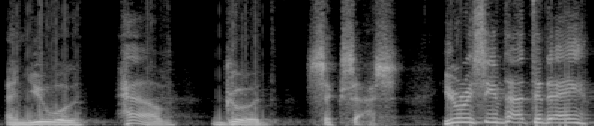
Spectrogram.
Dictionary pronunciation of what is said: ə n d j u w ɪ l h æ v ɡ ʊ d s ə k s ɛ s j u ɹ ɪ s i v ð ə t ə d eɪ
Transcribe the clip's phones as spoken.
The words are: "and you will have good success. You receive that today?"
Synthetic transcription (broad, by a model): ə n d j u w ɪ l h æ v ɡ ʊ d s ə k s ɛ s j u ɹ ɪ s i v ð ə t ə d eɪ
